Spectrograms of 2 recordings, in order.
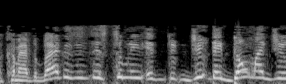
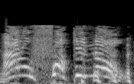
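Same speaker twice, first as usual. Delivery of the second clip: higher, hammed-up irritated reply; mock exasperated husband; 9 semitones higher than usual. Husband answering jealous wife, higher mock exasperation. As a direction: bark it back at the nagging wife.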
